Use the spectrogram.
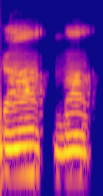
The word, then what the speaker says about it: राम: राम अगर बोलना है तो रा मा रा मा यानी दोनों होठ ऊपर जाएगा और फिर आके स्पर्श करेगा। तब पूरी तरीके से सही तरीके से राम उच्चारण होगा। करके देख लीजिए आप में से। करिए सब लोग बोलिए राम राम तो राम बोलना है तो होठ चिपकना चाहिए होठ खुल के होठ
